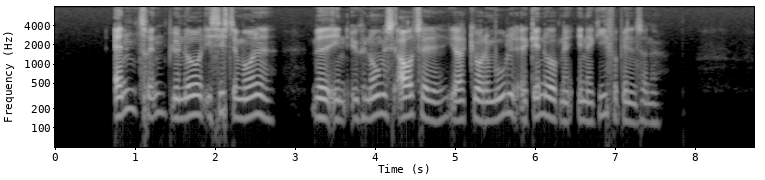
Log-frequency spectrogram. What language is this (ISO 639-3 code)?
dan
